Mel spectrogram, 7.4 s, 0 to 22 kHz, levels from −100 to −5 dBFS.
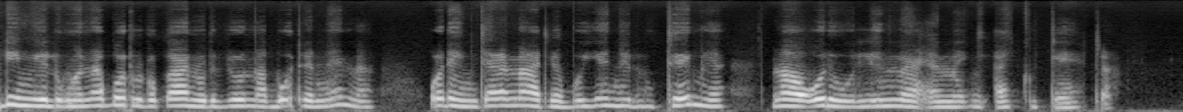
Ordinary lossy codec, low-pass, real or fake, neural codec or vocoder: none; none; fake; codec, 44.1 kHz, 2.6 kbps, DAC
